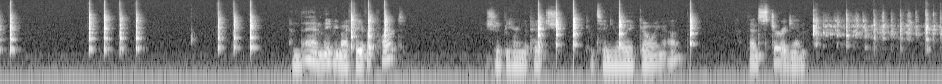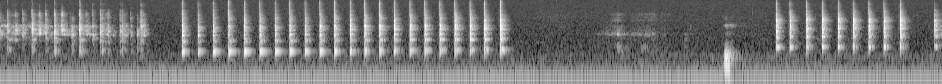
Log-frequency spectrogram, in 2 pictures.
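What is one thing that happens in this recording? A spoon clinks rapidly against a mug.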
